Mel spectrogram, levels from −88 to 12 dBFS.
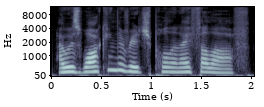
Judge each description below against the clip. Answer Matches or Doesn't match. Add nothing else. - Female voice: Matches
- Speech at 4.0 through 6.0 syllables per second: Doesn't match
